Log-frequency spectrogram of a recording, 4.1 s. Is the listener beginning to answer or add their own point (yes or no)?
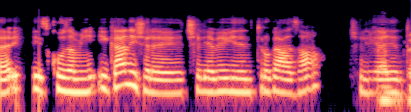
yes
